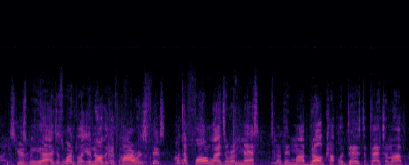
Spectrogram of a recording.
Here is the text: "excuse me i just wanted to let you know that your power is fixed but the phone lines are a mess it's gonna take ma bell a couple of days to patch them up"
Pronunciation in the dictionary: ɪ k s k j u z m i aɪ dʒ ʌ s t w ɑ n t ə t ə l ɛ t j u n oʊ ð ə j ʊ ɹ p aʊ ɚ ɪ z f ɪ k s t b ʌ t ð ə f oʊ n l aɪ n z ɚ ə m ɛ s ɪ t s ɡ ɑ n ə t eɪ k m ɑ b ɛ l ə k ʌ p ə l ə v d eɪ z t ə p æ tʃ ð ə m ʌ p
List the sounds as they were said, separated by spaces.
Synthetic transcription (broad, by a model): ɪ k s k j u z m i aɪ dʒ ʌ s t w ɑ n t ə t ə l ɛ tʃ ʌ n oʊ ð ə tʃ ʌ ɹ p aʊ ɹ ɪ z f ɪ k s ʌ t ð ə f oʊ n l aɪ n z ɚ ə m ɛ s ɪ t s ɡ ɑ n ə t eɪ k m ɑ b ɛ l ə k ʌ p l ə v d eɪ z t ə p æ tʃ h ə m ʌ p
